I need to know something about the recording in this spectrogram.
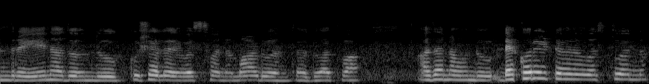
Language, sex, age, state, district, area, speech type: Kannada, female, 18-30, Karnataka, Udupi, urban, spontaneous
